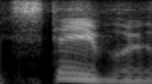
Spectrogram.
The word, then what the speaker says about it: Stabler: It's S-T-A-B. L-E-R, isn't it? – It's Stabler. It's Stabler. That's pronounced Stabler.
